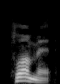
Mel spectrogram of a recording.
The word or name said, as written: plummet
